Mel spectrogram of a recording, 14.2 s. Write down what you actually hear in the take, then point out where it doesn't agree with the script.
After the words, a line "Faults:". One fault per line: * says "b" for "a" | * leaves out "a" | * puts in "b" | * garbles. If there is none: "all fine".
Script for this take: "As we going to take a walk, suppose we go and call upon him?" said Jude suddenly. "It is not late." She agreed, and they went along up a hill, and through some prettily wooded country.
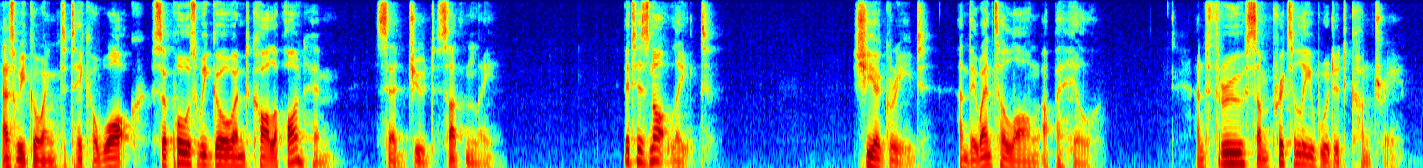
"As we going to take a walk, suppose we go and call upon him?" said Jude suddenly. "It is not late." She agreed, and they went along up a hill, and through some prettily wooded country.
Faults:
all fine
